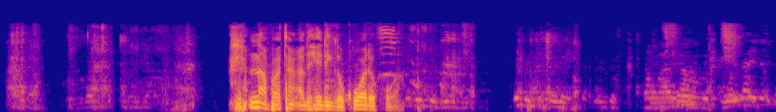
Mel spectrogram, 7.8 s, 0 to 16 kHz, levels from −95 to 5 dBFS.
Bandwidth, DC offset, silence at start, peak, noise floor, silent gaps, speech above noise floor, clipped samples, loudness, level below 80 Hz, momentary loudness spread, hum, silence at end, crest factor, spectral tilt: 7.4 kHz; under 0.1%; 0.1 s; -2 dBFS; -56 dBFS; none; 42 dB; under 0.1%; -15 LUFS; -44 dBFS; 26 LU; none; 0.2 s; 20 dB; -7 dB/octave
